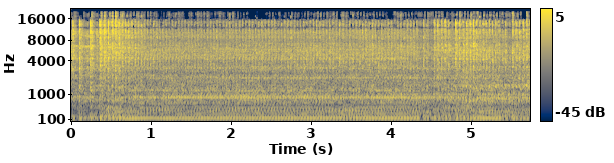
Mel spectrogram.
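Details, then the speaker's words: Honda-powered Husqvarna self-propelled push mower, single-cylinder, after carburetor cleaning (previously started but wouldn't stay running): starts right up and runs at a steady, even speed with constant drone, no surging or misfire; normal running. "clean carb starts right up so i'm gonna slap the air box back on there start one more time and then it can be put back to work"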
